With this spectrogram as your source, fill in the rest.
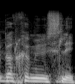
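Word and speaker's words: Birchermüesli: Très connu en Suisse, le birchemuesli. Ah oui, mais parce que vous êtes les premières personnes au monde que je rencontre qui prononcent bien ce que moi j'appelle le birchermuesli.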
